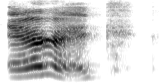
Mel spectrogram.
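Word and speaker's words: Airk: Eric. That hurts our brains. You want to spell it, Kaitlynn? How do you spell Eric? A-I-R-K. So basically we're building an ark with an I.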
